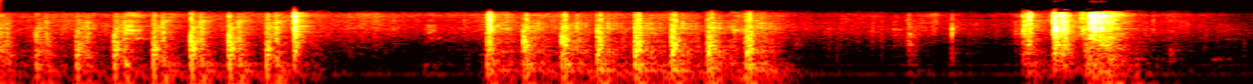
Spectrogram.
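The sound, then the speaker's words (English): Three bursts of rapid, firm knocking on the wooden front door of a home in Bedford, Texas, each a quick run of raps separated by short pauses, with the last round briefer than the first two. “It was almost two weeks later when a young girl in Bedford, Texas, answered a knock at the front door of her home.”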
